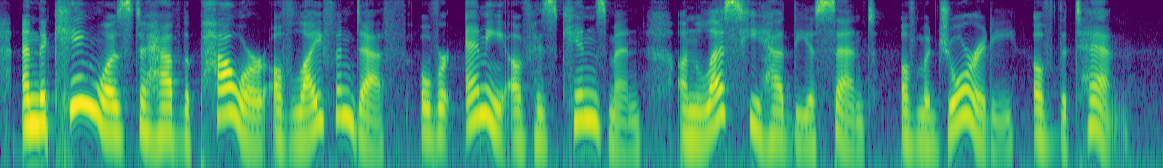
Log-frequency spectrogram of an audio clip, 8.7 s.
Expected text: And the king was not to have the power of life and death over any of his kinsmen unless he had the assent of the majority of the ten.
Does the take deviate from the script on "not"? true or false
true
